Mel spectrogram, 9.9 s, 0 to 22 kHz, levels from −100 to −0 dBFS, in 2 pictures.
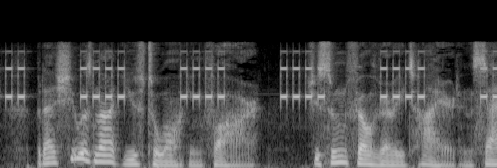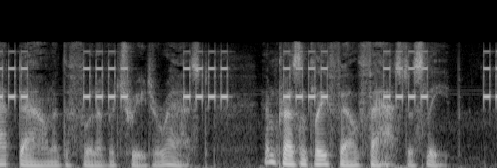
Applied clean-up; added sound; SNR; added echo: none; Alarm; 2 dB; none.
